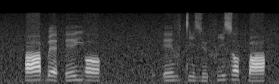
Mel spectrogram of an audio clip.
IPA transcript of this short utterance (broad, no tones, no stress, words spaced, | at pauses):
ɑɓɛ ʔejɔ | ʔevtizy fizɔk͡pɑ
